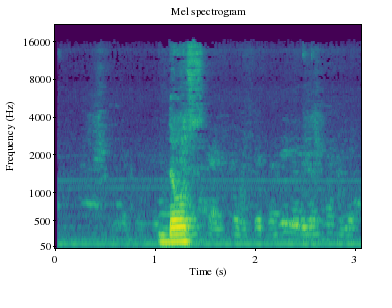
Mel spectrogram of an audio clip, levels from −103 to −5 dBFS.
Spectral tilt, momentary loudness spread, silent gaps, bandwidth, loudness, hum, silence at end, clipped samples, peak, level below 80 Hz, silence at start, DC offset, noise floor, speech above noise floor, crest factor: -7 dB/octave; 24 LU; none; 16.5 kHz; -17 LUFS; none; 0.1 s; under 0.1%; -2 dBFS; -50 dBFS; 1.05 s; under 0.1%; -44 dBFS; 25 dB; 20 dB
